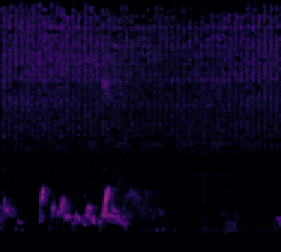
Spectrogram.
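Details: Red-whiskered bulbul at a bird trap, a wild-caught bird: a short, slurred, warbling phrase of bright notes that rises and falls, then a few softer notes over steady background hiss.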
